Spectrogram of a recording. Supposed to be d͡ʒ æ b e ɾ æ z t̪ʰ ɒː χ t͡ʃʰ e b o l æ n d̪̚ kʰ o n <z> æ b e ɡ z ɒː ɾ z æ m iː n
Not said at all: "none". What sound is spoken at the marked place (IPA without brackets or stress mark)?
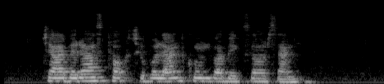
v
